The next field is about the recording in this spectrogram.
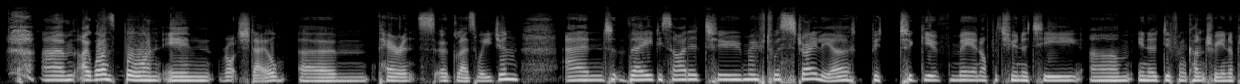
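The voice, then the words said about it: Lancashire English accent. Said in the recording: “there's a hint of an accent there ... as you can hear by the accent, I'm a Lancashire lass.”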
